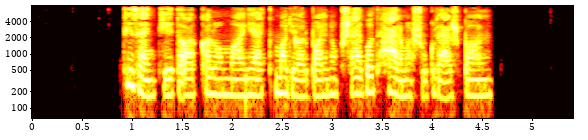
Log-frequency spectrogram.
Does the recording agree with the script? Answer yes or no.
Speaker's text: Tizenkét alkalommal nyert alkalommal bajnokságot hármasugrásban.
no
